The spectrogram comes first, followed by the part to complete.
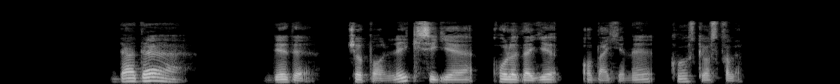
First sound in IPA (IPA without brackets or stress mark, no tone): d̪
